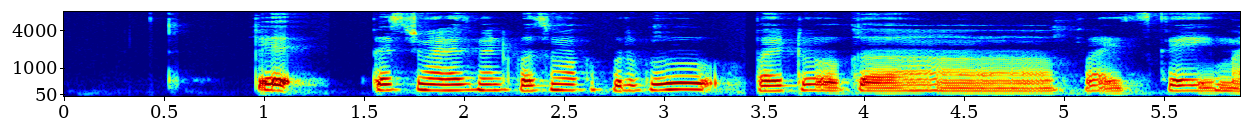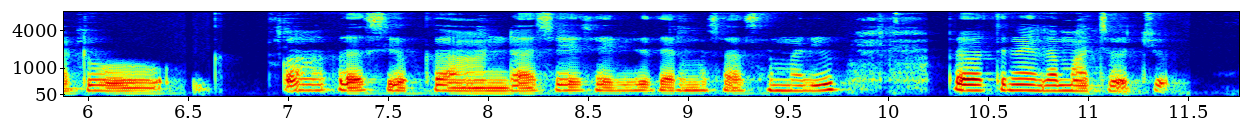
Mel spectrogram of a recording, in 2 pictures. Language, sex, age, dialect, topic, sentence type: Telugu, female, 36-40, Utterandhra, agriculture, question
